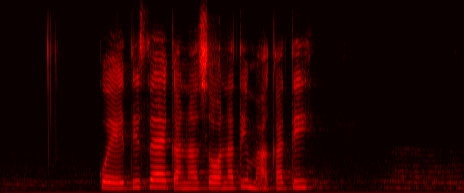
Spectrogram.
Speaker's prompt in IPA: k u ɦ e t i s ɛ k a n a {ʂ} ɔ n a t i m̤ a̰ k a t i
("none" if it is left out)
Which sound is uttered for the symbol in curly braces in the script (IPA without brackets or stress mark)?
ʂ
